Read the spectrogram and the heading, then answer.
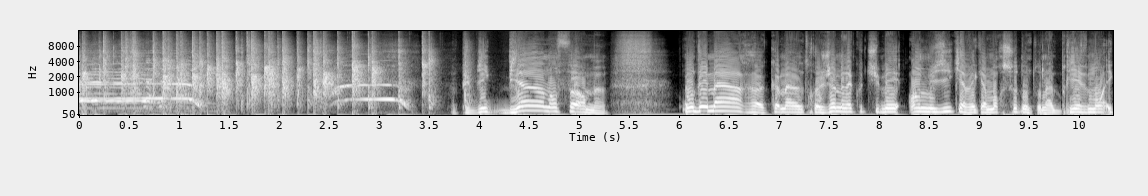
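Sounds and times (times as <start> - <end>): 
studio audience rhythmic clapping: 0.0 - 4.0
speech: 4.0 - 10.3.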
